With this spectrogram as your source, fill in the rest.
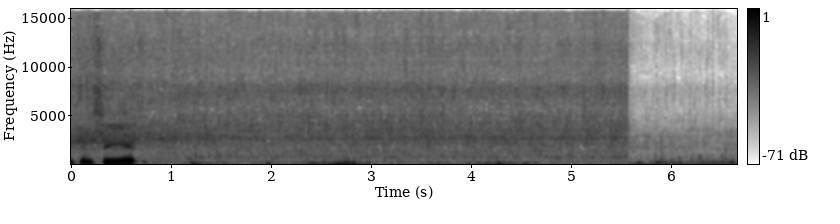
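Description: Water bubbles and fizzes steadily close by.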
